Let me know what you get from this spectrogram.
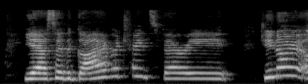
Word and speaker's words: Gaia: Is it Gaia or Gia? – Gaia. – Gaia.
